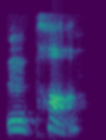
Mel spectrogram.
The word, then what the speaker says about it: Mpho: So I go by Mo here, but the way that it's actually pronounced, it is a South African name and it's pronounced Mpo.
